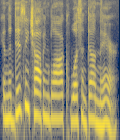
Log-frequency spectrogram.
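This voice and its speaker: A woman's voice: mid-range voice, normal speed, mellow, no room sound, clean studio sound. A woman hosting and narrating a scripted video essay. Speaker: narrator and host.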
